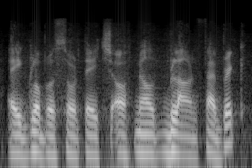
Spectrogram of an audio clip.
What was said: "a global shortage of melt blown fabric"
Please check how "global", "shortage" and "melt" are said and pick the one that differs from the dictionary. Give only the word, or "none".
shortage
